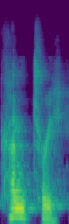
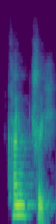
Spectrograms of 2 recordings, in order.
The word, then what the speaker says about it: country: for a few letters when we have TR TR together usually sounds like C HR so we don't say country we say country country tree like a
